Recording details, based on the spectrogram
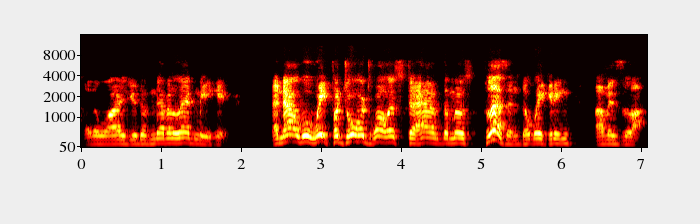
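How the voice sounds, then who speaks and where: A man's voice: fairly high pitch, normal speed, lo-fi sound, close to an everyday voice. A man playing a mysterious, mocking, commanding avenger in ominous, theatrical old-time radio style. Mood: menacing.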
